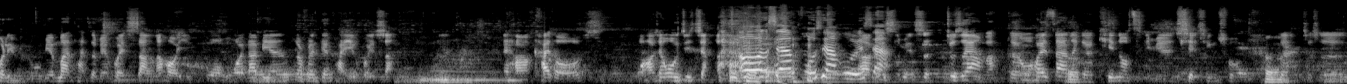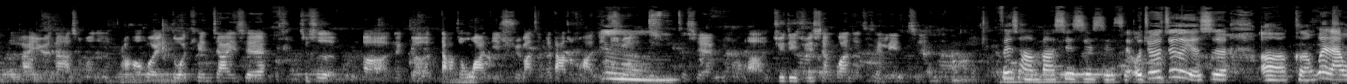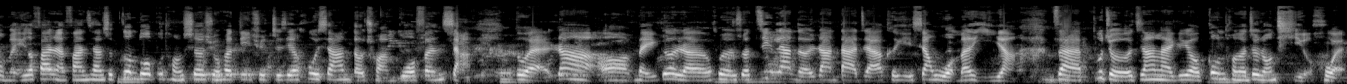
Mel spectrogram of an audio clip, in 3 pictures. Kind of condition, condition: setting, busy venue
